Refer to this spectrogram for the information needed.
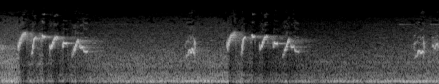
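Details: Red-whiskered bulbul giving Nam Đông style song for voice training: two lively phrases of five or six sharp, descending whistled notes, about two seconds apart, with a short chirp between and another at the end.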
